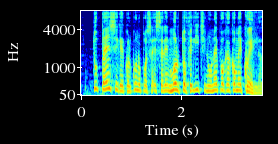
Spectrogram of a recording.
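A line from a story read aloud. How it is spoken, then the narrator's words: Outburst. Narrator (Italian): sbottai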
